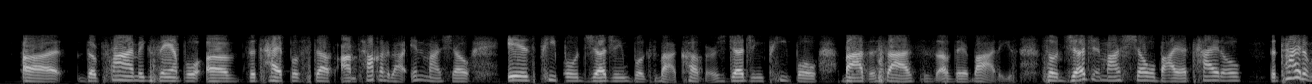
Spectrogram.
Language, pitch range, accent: English, 155-195 Hz, American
